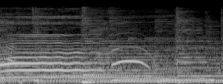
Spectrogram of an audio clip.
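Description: A song: a sung melody held in long, gliding notes over instrumental accompaniment.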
